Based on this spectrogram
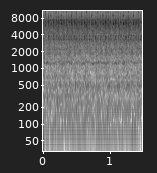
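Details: Toyota Vios that drove through floodwater half a wheel deep and would crank but not stay running; after a DIY job, a fuel pump hose was left off, a ground wire was missing and there was apparently no air cleaner. Rough, uneven knocking run with a hissy top end: a misfire, cause unconfirmed.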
